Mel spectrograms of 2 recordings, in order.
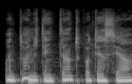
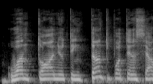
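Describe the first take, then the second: First: It is said in a disappointed, frustrated tone. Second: It is said in an admiring, hopeful tone. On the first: He has things to offer but does not deliver them. "eu posso usar a mesma frase com outro tom" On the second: He has good things to offer. "Que ele tem coisa boa para oferecer"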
